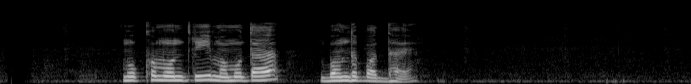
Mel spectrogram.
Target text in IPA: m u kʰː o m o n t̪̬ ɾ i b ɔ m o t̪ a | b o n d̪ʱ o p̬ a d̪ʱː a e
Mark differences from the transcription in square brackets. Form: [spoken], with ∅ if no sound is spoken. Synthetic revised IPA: m u kʰː o m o n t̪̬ ɾ i [m] ɔ m o t̪ a | b [ɔ] n d̪ʱ o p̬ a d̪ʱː a e

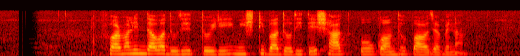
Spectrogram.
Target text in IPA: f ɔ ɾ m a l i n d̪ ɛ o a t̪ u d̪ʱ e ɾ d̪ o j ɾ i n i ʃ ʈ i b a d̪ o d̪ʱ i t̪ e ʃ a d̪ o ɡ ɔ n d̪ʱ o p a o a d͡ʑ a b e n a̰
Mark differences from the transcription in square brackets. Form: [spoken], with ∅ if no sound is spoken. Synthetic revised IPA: f ɔ ɾ m a l i n d̪ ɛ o a [d̪] u d̪ʱ e ɾ [t̪] o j ɾ i [m] i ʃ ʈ i b a d̪ o d̪ʱ i t̪ e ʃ a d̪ o ɡ ɔ n d̪ʱ o p a o a d͡ʑ a b e n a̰

